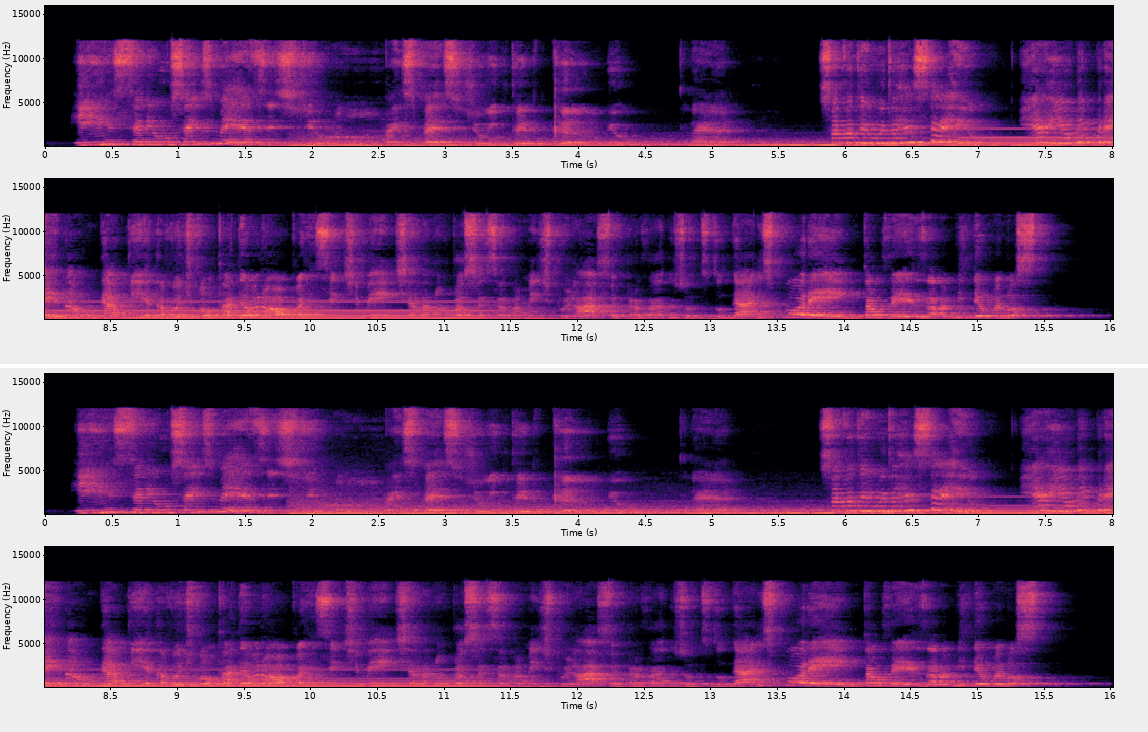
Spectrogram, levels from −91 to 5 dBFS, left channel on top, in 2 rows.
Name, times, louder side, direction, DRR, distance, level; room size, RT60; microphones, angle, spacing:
voice 1, 0.2-4.5 4.8-5.2 5.8-15.4, left 1 dB, 10° left, 3 dB, 0.6 m, -30 dB
sound 1, 1.8-10.7, right 2 dB, 55° right, 0.4 m, -33 dB
Organ, 6.8-11.9, left 1 dB, 60° left, 0.7 m, -33 dB
9.7 x 4.4 x 5.4 m, 1.4 s
head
